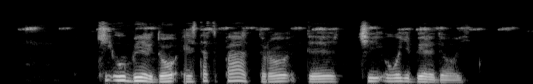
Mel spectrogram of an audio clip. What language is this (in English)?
Esperanto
